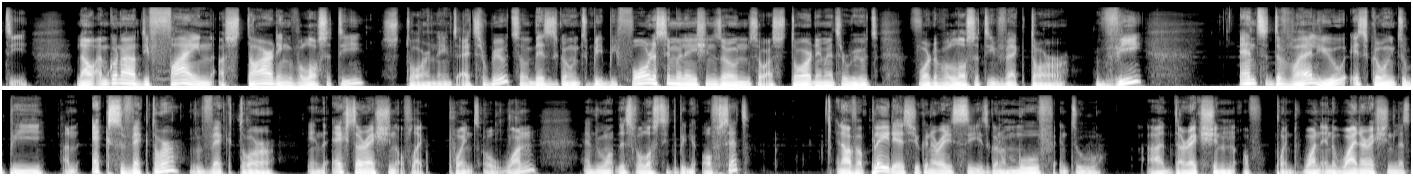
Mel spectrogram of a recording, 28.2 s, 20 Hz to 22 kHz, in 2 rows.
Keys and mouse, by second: 0.6 click, 3.6 shift+a, 9.4 click, 9.7 click, 10.7 click, 11.9 click, 13.4-16.9 drag, 17.4-18.9 drag, 22.3 click, 22.6 space, 24.0 space, 27.7 click.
